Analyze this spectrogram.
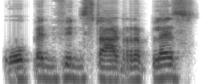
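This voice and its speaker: A man with a Telugu Indian accent and a slightly husky voice, teaching a live technical class, repeating phrases and quizzing his students informally. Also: medium pitch, level tone, takes it slowly, fairly bright tone. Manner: repeats phrases, often addresses listeners informally. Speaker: programming instructor.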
